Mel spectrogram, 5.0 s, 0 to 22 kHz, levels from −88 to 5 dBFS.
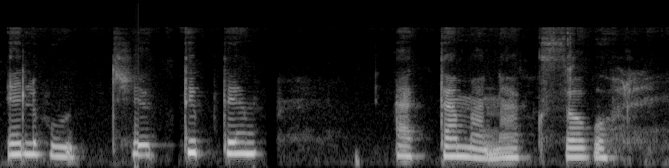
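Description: A speech clip with repeated packet loss (robotic sound) from 1.01 to 2.09 s. Five short holes, the longest 79 ms, are patched by stretching the preceding sound, giving a choppy sound with pieces missing. This sets it apart from a single dropout or steady codec dullness, though the call path also limits the top end to roughly 12 kHz.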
